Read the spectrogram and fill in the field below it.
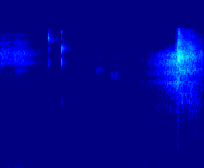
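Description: Two quick, crisp computer mouse left clicks in close succession, faint and near, followed by a soft rising rustle.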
